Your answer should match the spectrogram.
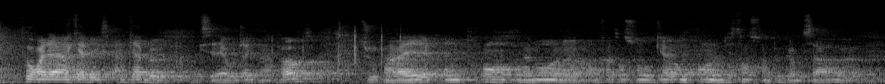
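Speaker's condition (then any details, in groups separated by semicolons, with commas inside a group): No condition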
